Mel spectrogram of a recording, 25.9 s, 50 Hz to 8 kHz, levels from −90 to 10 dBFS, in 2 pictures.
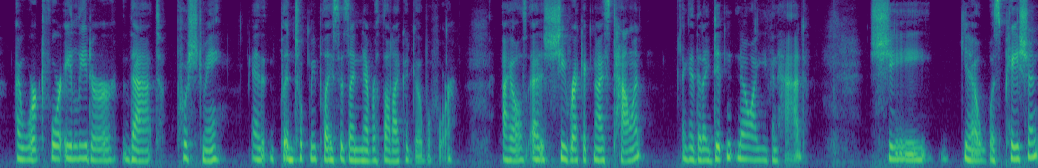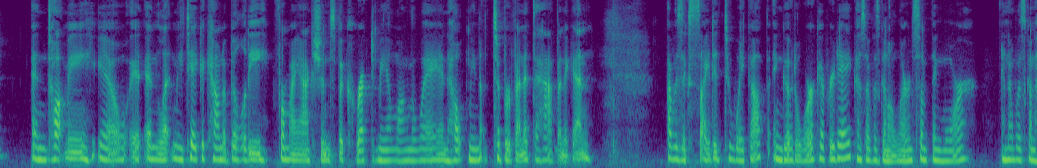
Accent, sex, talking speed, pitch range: American, female, 210 wpm, 190-220 Hz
